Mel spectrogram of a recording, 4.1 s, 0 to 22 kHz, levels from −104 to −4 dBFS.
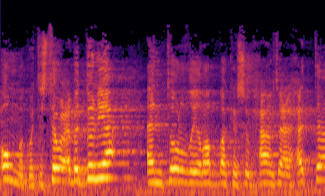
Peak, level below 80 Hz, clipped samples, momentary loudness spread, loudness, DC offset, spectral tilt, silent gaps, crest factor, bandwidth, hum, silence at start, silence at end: -2 dBFS; -44 dBFS; under 0.1%; 10 LU; -18 LUFS; under 0.1%; -5.5 dB/octave; none; 16 dB; 11.5 kHz; none; 0 s; 0 s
